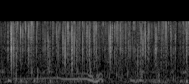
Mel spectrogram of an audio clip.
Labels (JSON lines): {"label": "biophony, cascading saw", "recorder": "SoundTrap 600 or HydroMoth"}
